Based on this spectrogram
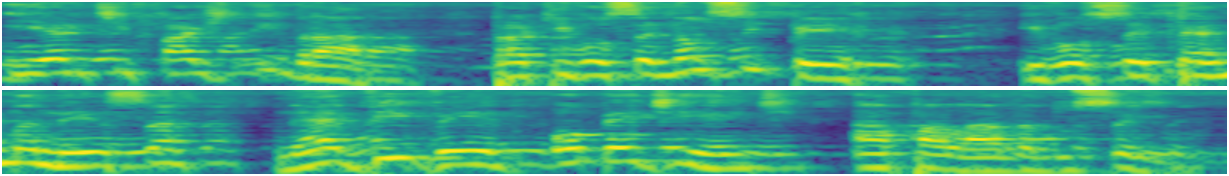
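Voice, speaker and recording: Male preacher, high voice, repetitive and emphatic, recorded roomy and from a distance. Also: mellow. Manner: repeats phrases, asks the congregation "Amém?"; reads scripture slowly and with emphasis. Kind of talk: sermon.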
